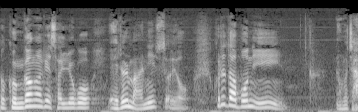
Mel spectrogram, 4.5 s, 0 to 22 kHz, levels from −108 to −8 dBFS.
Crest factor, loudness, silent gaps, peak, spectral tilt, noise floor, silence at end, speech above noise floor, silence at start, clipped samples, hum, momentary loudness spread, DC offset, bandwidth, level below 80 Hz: 20 dB; -20 LUFS; none; 0 dBFS; -4.5 dB/octave; -41 dBFS; 0 s; 21 dB; 0 s; under 0.1%; none; 20 LU; under 0.1%; 16 kHz; -54 dBFS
